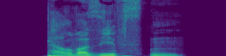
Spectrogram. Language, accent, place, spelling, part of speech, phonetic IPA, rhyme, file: German, Germany, Berlin, pervasivsten, adjective, [pɛʁvaˈziːfstn̩], -iːfstn̩, De-pervasivsten.ogg
- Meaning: 1. superlative degree of pervasiv 2. inflection of pervasiv: strong genitive masculine/neuter singular superlative degree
